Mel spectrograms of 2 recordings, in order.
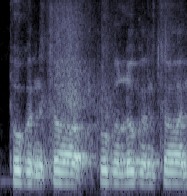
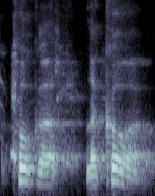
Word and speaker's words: Puka Nacua: Did I say it right? I think you're getting Puka Nacua and Luka Doncic mixed up, Mike. But yes. Puka Nacua. I'm sorry. Nobody thought Puka Nacua.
